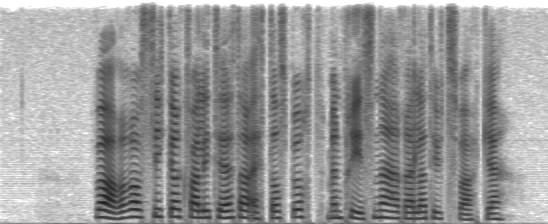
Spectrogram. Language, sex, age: Norwegian, female, 24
